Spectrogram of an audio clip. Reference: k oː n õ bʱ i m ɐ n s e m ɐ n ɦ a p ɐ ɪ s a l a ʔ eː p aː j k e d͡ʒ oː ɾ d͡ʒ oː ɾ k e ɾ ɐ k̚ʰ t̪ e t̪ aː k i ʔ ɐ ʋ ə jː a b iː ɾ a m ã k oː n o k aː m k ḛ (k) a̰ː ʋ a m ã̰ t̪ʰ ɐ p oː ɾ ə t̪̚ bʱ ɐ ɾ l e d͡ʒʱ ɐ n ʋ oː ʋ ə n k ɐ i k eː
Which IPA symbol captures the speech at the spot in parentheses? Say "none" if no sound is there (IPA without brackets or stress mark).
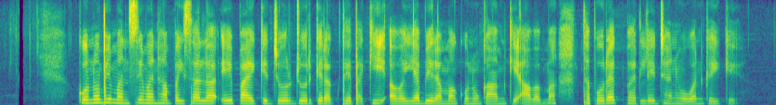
ʔ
